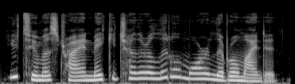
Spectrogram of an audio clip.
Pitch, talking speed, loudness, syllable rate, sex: 230 Hz, 265 wpm, -15 LUFS, 6.6 syllables/s, female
